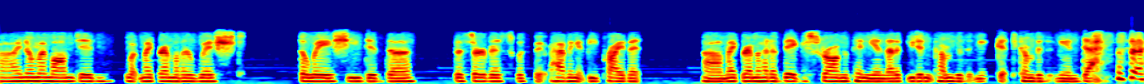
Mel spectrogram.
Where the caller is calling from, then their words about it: Oberlin, Ohio, United States; I'm calling from Oberlin, Ohio.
